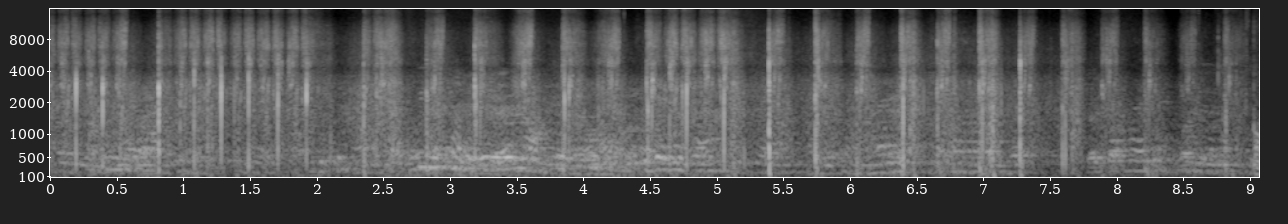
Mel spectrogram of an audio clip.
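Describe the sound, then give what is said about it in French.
Dry, brushing friction from palms rubbing together, a steady run of quick scratchy strokes with sharp little ticks scattered through, moderately loud and continuing for several seconds with no voices. “Tu pourrais me faire écouter le frotte, frotte, frotte, frotte”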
